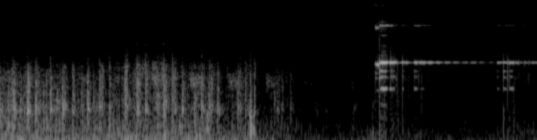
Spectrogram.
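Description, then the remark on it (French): After the rough rattling clatter of a horse-drawn cab (fiacre) stopping in front of a villa fades away, the villa's doorbell rings: one bright, high metallic ring that lingers, then a second shorter ring a moment later. “L'on a sonné à la porte.”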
